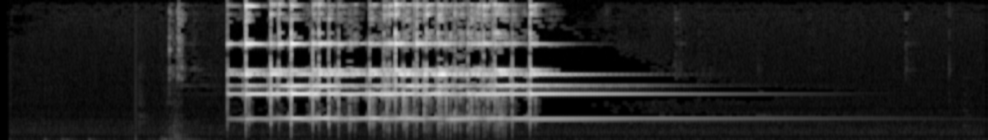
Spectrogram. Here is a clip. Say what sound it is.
Bell, ringing, ring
